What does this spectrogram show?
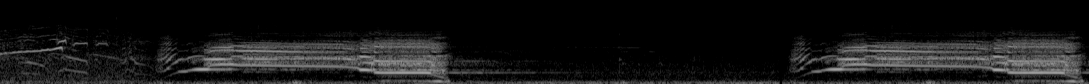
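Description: An elk bugles twice, each a long, high, whistling call with a strong harmonic ring that holds steady for about two seconds, then drops, with a quiet gap between.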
